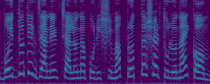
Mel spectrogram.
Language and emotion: Bengali, neutral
